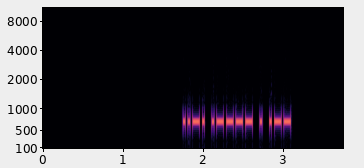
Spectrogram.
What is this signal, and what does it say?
Morse code, heard as a keyed tone, about 40 wpm, 700 Hz. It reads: F1EW
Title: DXCC-100 Call Signs - 4 Characters - 40wpm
